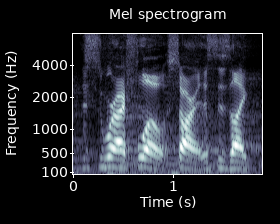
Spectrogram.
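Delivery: normal talking voice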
